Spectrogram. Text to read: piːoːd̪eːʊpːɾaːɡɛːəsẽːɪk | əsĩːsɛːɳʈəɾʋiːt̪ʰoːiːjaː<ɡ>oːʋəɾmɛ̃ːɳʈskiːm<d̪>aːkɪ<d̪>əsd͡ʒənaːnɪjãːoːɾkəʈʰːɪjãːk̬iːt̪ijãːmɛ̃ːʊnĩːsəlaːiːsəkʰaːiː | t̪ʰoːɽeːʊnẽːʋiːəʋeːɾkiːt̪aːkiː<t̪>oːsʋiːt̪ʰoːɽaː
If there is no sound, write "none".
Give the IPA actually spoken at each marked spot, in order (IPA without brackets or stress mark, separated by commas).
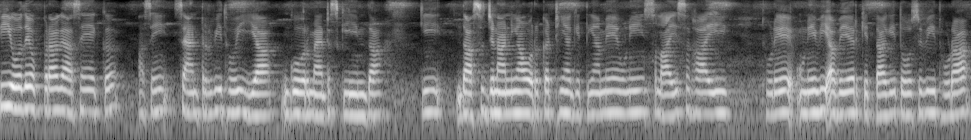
ɡ, d̪, d̪, t̪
